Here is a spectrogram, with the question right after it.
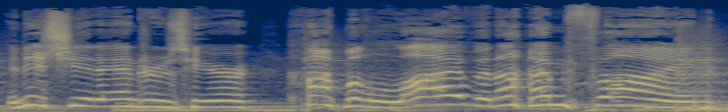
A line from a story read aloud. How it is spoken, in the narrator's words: Jonathan shouted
